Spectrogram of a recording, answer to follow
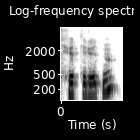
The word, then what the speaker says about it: Hurtigruten: They actually put, there's a cruise around Norway, which is called Hurtigruten. That's the Norwegian pronunciation.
